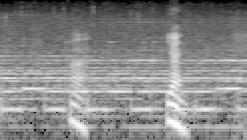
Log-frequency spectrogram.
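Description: A young woman crying, two short sobs that each fall steeply in pitch, one a little under a second in and one near the end. Rain falls steadily throughout, over soft sustained film music.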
